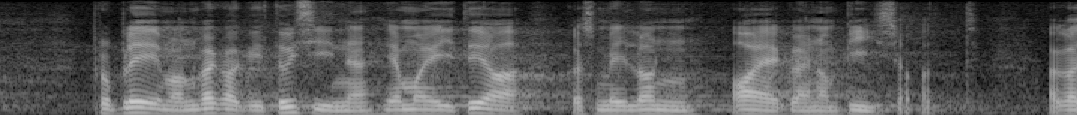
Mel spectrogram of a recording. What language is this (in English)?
Estonian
